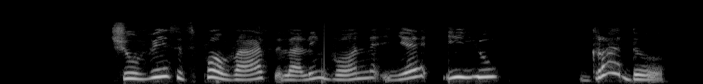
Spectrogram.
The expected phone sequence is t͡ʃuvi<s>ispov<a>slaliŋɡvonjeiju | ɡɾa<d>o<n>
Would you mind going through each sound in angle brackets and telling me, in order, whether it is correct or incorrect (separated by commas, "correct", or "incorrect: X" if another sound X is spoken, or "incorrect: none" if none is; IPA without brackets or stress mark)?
correct, correct, correct, incorrect: none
